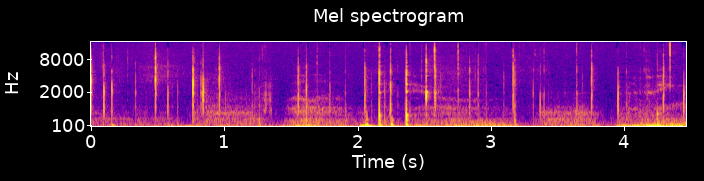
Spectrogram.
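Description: A medium cylindrical G Fuel plastic powder tub with a white lid and a printed label is tapped with long acrylic nails on its lid and sides. Many quick, light clicking taps form an irregular patter over a low, muffled body thump, and each tap fades quickly. The tapping grows fuller and louder toward the end.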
